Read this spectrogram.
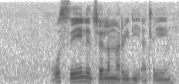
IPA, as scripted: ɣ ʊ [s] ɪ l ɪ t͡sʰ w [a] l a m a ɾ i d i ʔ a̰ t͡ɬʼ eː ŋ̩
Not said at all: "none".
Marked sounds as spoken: s, ɛ

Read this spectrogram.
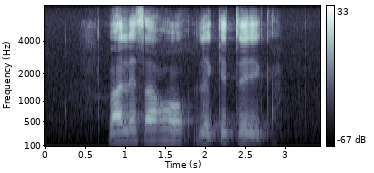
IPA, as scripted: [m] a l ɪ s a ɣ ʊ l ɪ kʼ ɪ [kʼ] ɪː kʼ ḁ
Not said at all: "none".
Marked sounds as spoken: b, tʼ

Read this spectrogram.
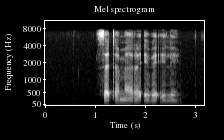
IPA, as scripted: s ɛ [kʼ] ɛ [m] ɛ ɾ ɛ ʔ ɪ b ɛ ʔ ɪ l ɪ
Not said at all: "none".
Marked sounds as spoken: tʼ, m

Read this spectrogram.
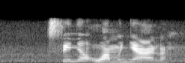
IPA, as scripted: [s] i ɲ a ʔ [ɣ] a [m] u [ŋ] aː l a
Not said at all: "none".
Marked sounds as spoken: s, w, m, ɲ

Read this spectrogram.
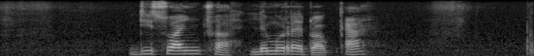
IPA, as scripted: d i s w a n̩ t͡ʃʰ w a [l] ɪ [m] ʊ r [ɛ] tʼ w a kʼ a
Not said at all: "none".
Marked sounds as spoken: l, m, ɛ

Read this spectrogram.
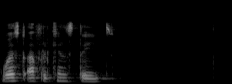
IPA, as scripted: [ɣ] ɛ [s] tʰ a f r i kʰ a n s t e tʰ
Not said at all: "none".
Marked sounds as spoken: w, s

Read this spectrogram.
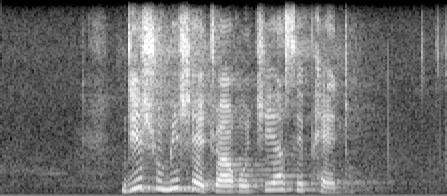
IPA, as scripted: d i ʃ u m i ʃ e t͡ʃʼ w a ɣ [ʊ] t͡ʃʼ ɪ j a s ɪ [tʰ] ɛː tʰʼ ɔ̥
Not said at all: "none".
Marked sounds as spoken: ʊ, pʰ

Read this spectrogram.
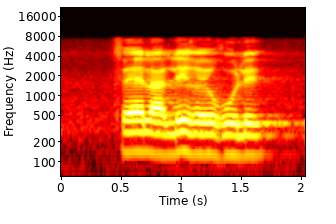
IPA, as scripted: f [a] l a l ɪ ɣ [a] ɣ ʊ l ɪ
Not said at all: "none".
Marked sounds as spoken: ɛ, ɛ

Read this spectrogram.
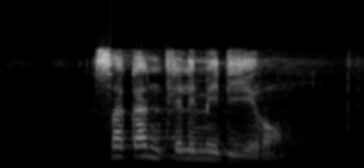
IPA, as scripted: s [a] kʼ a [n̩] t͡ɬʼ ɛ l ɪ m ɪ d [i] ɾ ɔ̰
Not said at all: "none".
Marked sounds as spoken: a, n̩, iː

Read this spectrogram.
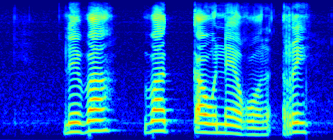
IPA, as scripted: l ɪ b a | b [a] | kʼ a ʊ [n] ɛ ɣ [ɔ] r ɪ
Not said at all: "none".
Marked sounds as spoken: a, n, ɔ

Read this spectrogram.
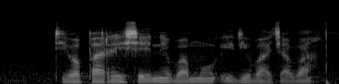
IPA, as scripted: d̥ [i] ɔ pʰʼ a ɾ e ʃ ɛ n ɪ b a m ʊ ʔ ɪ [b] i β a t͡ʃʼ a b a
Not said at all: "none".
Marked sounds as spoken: i, d

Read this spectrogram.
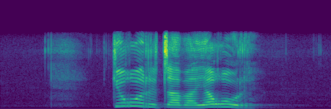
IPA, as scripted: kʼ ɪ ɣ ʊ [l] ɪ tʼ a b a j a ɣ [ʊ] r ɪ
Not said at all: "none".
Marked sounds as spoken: r, ʊː

